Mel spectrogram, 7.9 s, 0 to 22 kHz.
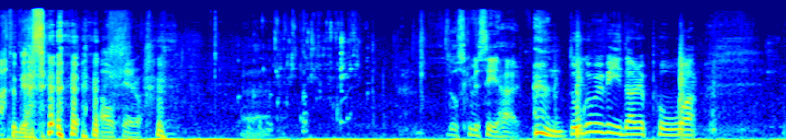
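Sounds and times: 
speech: 0.1s - 1.8s, 4.5s - 7.3s
laughter: 0.2s - 1.8s
wine pouring into a glass: 2.4s - 3.8s.

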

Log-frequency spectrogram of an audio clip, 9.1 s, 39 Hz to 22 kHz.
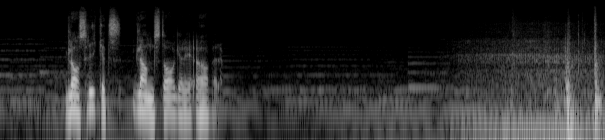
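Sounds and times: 
speech: 1.0s - 3.4s
low car engine rumble heard from inside: 5.0s - 9.0s
road noise inside a car: 5.0s - 9.0s.

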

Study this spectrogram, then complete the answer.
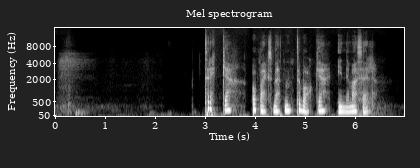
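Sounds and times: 
deep breathy inhale taken as a breathing exercise: 0.0s - 1.0s
speech: 3.0s - 6.5s.

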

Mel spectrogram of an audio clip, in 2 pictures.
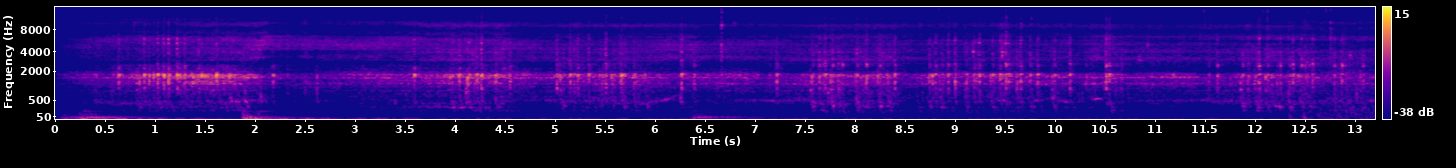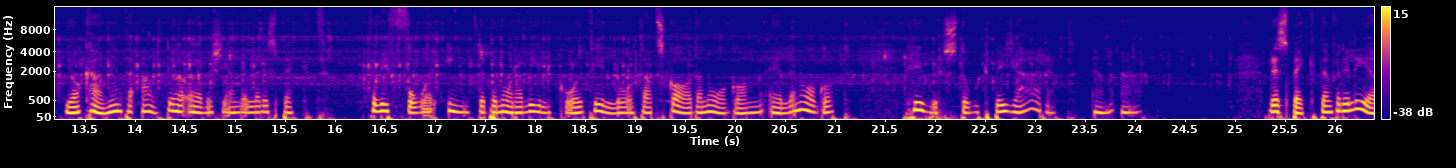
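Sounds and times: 
coffee maker brewing: 0.0s - 26.3s
speech: 13.3s - 24.2s, 25.3s - 26.3s.

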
